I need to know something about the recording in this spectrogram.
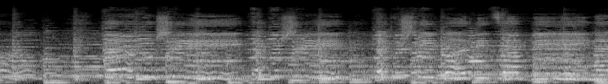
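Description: Live Romanian folk party music: an accordion playing quick, ornamented runs over a pulsing bass beat in a short instrumental break between sung lines.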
